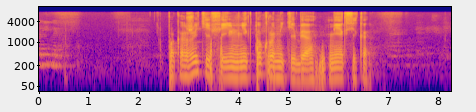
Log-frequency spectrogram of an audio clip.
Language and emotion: Russian, sad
